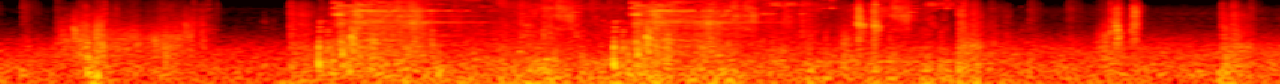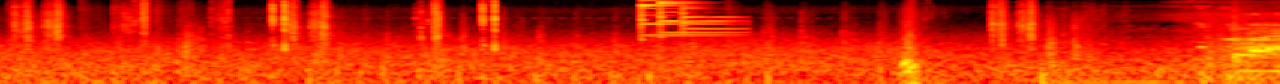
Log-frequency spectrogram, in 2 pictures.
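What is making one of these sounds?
Quick footsteps run over sand.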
